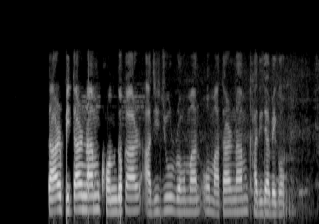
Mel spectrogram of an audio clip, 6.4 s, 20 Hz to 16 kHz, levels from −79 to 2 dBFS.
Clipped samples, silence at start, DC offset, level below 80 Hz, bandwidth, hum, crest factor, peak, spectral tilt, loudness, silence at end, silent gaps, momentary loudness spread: under 0.1%; 0.95 s; under 0.1%; -62 dBFS; 7.8 kHz; none; 18 dB; -4 dBFS; -5 dB/octave; -20 LUFS; 0.35 s; none; 10 LU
